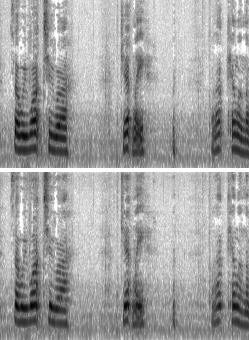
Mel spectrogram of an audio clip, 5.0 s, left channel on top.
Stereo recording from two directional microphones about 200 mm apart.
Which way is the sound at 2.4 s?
40° left (ahead or behind).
